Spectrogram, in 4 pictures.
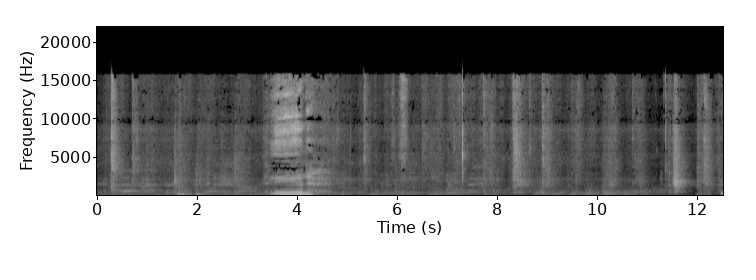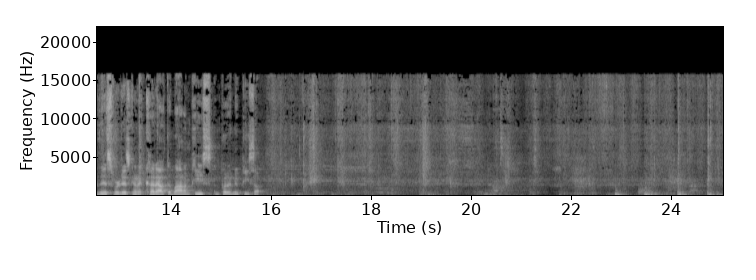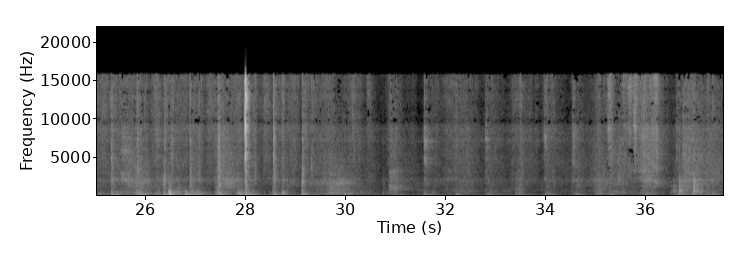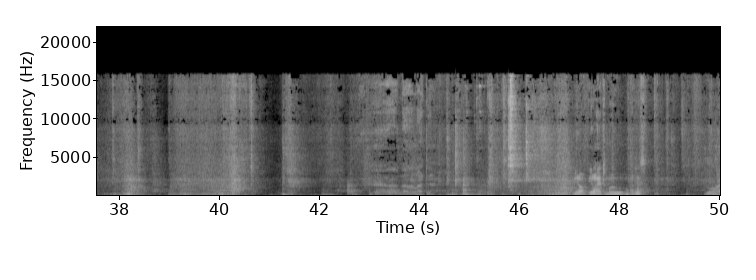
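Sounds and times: footsteps in a house: 0:00.0 - 0:14.2, 0:15.4 - 0:50.0.

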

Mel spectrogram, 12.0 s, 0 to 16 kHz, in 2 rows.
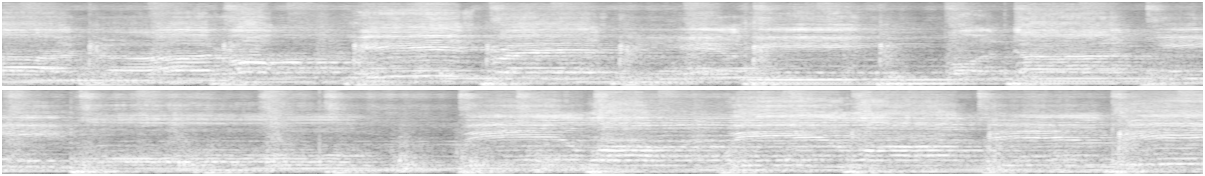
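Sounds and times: accompaniment with steady beat: 0:00.0 - 0:12.0
man singing hymn into microphone: 0:00.0 - 0:12.0
voices singing along: 0:00.0 - 0:12.0.

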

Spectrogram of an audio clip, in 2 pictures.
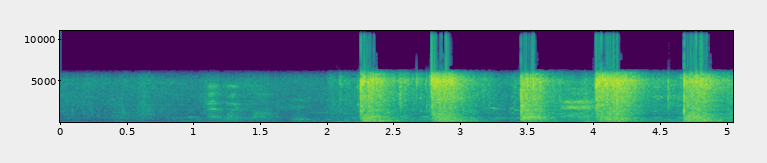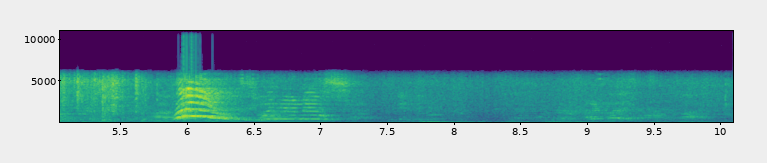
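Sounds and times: rattan weapons striking: 0:02.2 - 0:05.6.

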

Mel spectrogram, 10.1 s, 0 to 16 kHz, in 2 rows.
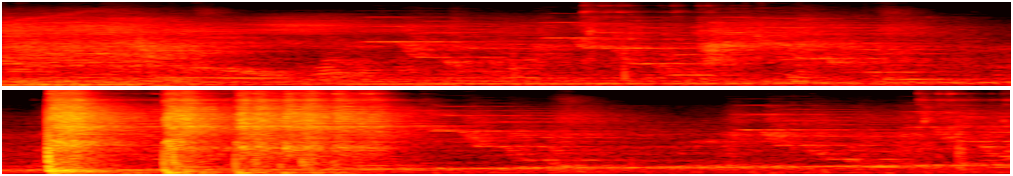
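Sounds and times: background music: 0:00.0 - 0:10.0
barbell dropped on gym floor: 0:05.3 - 0:07.0.

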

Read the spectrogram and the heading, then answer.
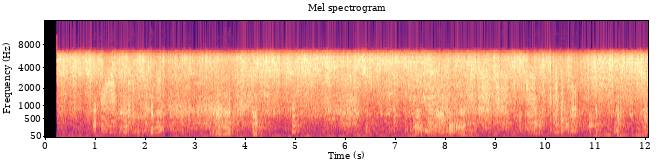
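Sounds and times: elephants splashing water: 0:00.3 - 0:12.0.

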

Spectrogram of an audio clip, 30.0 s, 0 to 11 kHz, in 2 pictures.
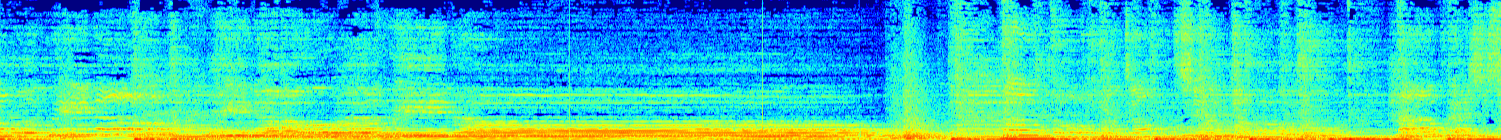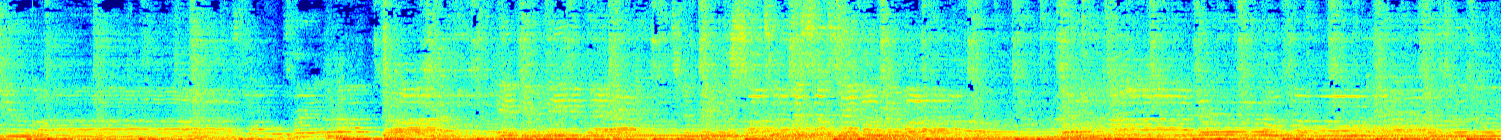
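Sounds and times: live pop band with vocals: 0:00.0 - 0:30.0.

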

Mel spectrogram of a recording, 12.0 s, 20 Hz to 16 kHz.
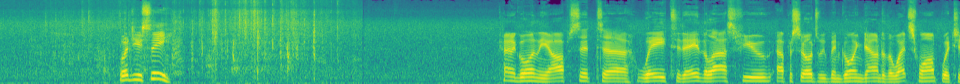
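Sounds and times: rustling in undergrowth: 0:00.0 - 0:06.2
faint steady hiss: 0:00.0 - 0:12.0.

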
